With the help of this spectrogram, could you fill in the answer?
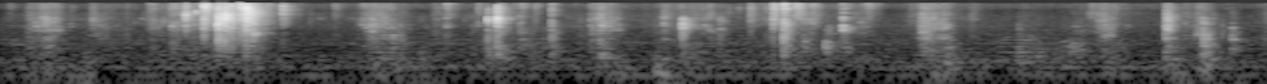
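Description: A translucent orange clear slime blob on a wooden counter is poked and squeezed with fingertips. It gives off short, bright, wet crackles and sticky pops in scattered bursts, loudest in a dense cluster near the one-second mark. Each pop dies away almost instantly, with almost no low-end body.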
